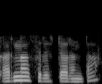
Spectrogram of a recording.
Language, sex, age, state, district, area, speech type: Tamil, male, 30-45, Tamil Nadu, Ariyalur, rural, conversation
